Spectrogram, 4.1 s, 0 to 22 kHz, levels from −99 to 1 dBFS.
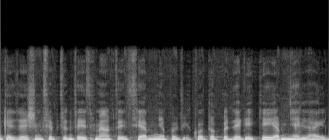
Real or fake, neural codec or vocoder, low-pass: fake; codec, 44.1 kHz, 7.8 kbps, Pupu-Codec; 14.4 kHz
